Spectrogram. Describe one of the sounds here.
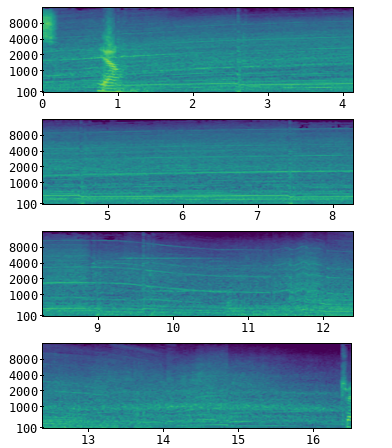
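A racing car engine roars and shifts through gears.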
